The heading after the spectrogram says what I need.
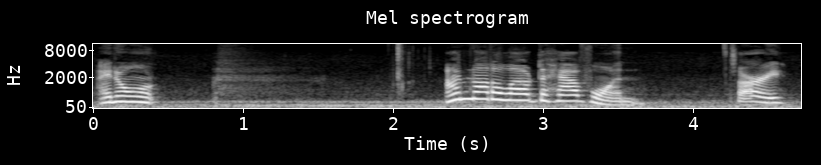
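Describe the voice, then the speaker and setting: Woman playing a lively, high-voiced, awkward space peacemaker. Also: slow, heavily acted. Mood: awkward, wry. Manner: hesitant, conversational, wry. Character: quippy, awkward, peace-making young woman on space station. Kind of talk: audio drama acting. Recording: faint background noise.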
